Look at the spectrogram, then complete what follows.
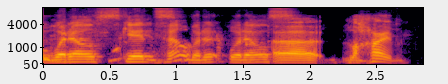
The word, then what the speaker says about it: L'chaim: L'chaim. L'chaim.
